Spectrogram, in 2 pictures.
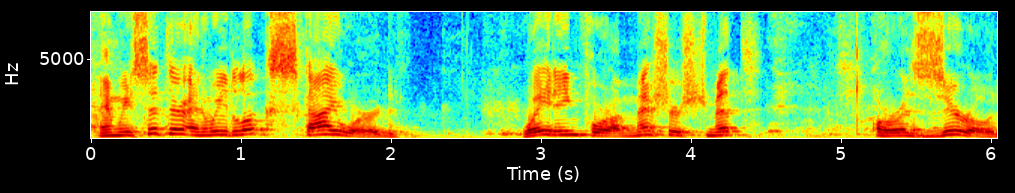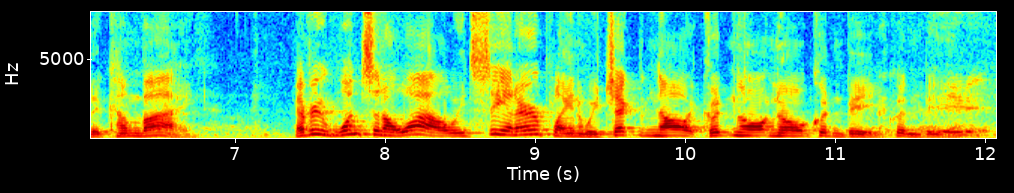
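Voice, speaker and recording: An older man hosting a live talk, telling nostalgic stories in an animated, emphatic way. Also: sits high. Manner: animated storyteller, emphatic repetition. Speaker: radio show host giving a talk. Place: public library talk before an audience.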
